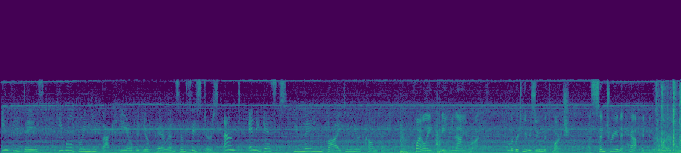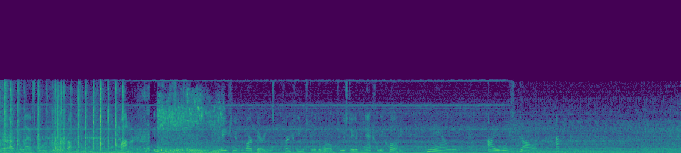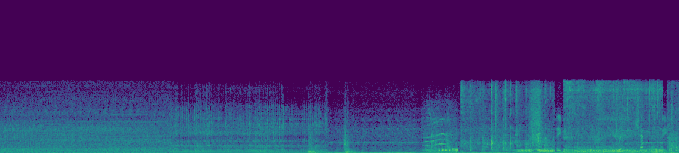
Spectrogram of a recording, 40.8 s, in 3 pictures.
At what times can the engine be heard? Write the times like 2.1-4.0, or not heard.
0.0-40.8.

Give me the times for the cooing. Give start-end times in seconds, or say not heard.
13.1-18.1, 35.6-40.8.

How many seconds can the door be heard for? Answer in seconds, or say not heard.
2 s.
